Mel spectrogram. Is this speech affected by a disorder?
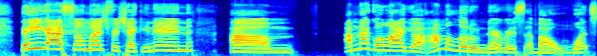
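No.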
